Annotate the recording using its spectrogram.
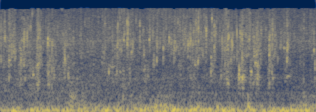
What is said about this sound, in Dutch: En dan mag ik nu, geloof ik, eindelijk mijn handen wassen. Nu gaan we eindelijk de handen wassen.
